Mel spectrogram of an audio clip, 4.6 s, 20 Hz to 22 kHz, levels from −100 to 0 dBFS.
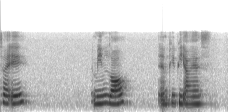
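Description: From 3.24 s to the end, the speech takes on a robotic flutter near 50 Hz, about 11 dB deep. This is overlap-add ripple: the overlapping frames don't sum to constant gain.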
